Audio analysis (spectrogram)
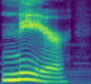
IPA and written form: nɪər (near)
